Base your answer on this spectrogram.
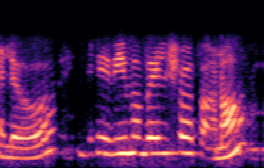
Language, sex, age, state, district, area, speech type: Malayalam, female, 45-60, Kerala, Malappuram, rural, conversation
